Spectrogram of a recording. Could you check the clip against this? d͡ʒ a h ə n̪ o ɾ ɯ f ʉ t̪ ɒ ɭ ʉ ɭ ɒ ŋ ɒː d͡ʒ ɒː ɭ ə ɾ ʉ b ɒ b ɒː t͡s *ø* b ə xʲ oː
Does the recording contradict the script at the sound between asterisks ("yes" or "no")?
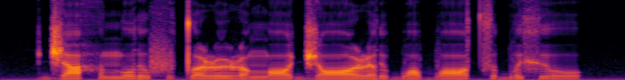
yes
